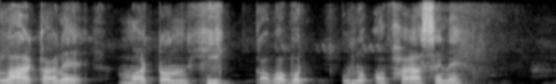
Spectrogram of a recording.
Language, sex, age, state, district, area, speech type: Assamese, male, 30-45, Assam, Charaideo, rural, read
